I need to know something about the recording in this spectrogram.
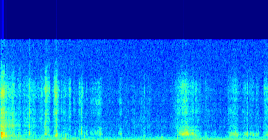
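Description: Faint, scattered rustling and scraping of a toy car's plastic blister pack and card being handled, with one longer scrape a little before the end, over a faint steady hum.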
